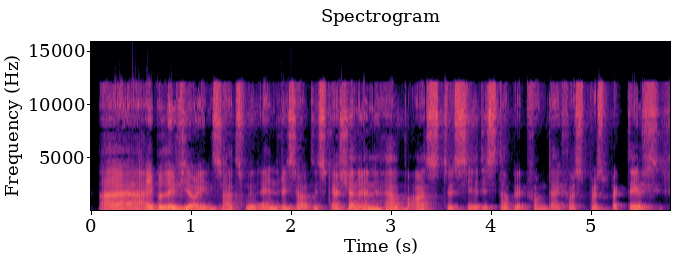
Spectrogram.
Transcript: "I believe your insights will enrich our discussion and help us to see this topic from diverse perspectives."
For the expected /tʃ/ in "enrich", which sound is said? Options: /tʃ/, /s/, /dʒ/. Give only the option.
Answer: /s/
